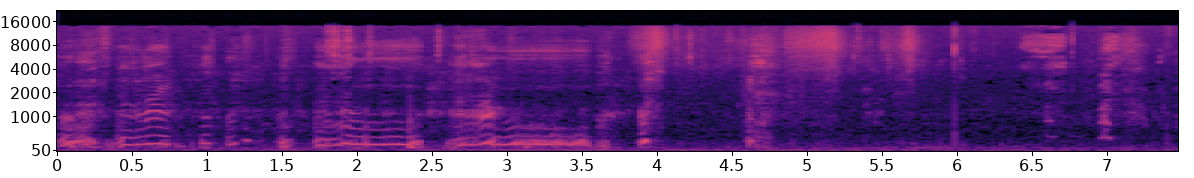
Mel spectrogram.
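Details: Dog, either a Standard Bull Terrier or an American Bulldog, giving a series of low harmonic growls and whining moans in short bursts over the first four seconds, followed by scattered thumps and quieter background noise.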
